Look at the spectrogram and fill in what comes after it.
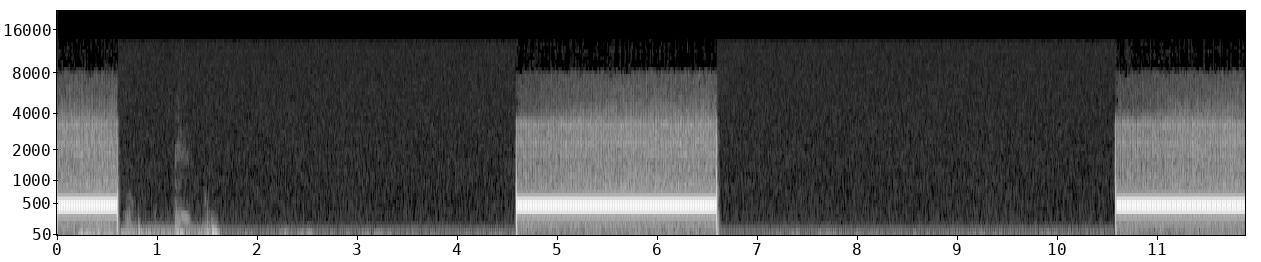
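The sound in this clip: A steady telephone tone plays in long bursts while calling an office, each burst loud and even in pitch, separated by several seconds of silence over a few cycles.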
